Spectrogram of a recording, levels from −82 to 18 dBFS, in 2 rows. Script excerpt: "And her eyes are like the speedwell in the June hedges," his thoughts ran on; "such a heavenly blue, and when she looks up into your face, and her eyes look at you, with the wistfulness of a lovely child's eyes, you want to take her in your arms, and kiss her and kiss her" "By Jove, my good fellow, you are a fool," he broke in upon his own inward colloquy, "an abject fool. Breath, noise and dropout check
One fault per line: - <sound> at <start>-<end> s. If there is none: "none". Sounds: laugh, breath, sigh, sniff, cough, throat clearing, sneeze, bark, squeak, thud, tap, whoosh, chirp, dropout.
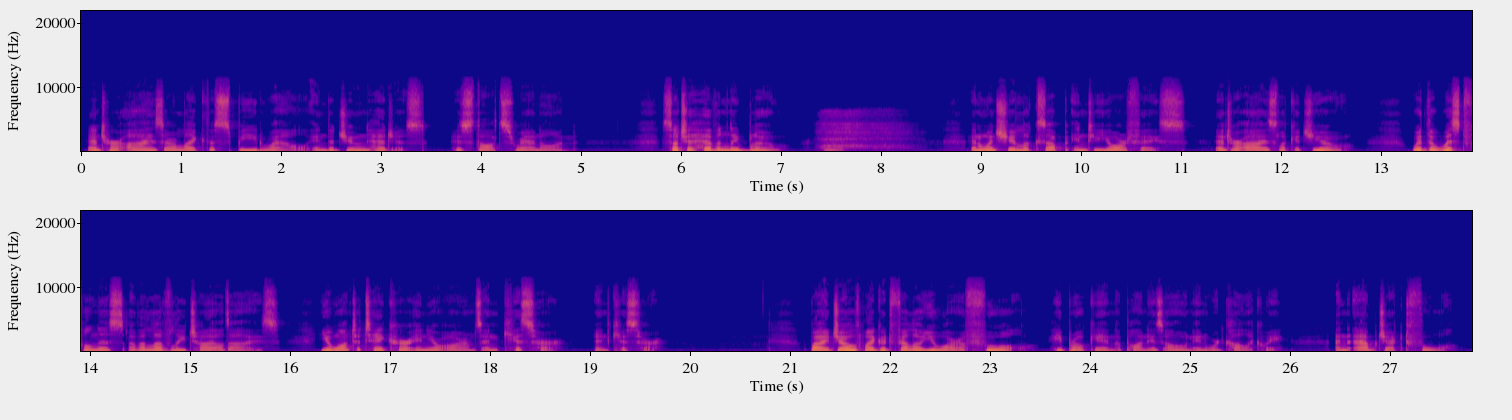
- sigh at 7.3-8.5 s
